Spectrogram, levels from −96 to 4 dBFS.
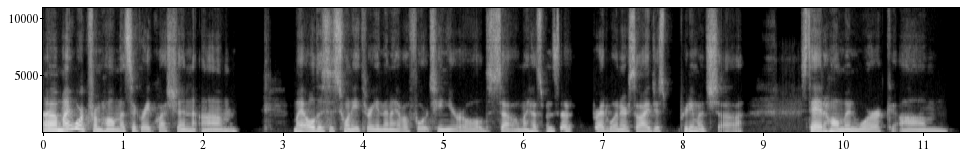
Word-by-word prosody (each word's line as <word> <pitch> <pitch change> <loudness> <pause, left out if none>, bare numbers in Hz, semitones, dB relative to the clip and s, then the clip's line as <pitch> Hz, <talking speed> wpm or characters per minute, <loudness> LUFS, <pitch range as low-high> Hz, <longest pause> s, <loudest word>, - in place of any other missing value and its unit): Um, 250 +1 +10
I 280 +4 +8
work 355 -4 +5
from 145 -2 +2
home, 140 -1 +3
that's 165 +4 0
a 180 - -1
great 145 -4 -3
question, 145 +1 -2
um, 145 0 -2 0.7
my 175 -2 +2
oldest 165 0 +3
is 155 - -1
23 145 -3 0
and 140 - 0
then 140 +1 0
I - - 0
have 140 -1 -4
a 140 - -5
14-year-old, 140 0 -4
so 135 -5 -2
my 145 +1 -3
husband's 150 -1 -4
the 145 0 -1 0.3
breadwinner, 145 -1 -1
so 145 - -1
I - - +2
just 155 - -6
pretty 185 -3 -1
much, 145 -4 -3
uh, - - -8 0.7
stay 200 -5 +4
at 175 - +4
home 165 -3 +4
and 150 -1 +1
work, 140 +1 -2
um, 140 +1 -4
145 Hz, 195 wpm, -23 LUFS, 140-160 Hz, 0.7 s, Um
